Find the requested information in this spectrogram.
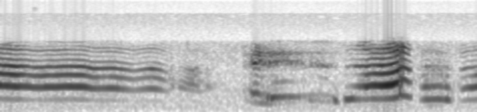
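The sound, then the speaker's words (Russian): Woman crying on a phone call: a quiet, tremulous wailing and whimpering voice whose pitch wavers, breaks off briefly, then resumes in higher, rising sobs. “И плачет.”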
